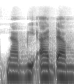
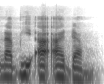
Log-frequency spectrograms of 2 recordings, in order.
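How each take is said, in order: First: The opening vowel is one smooth, long sound. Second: The opening vowel is broken into two separate parts. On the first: The speaker calls it right. "Nama Nabi Nabi Adam" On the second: The speaker calls it wrong. "bukan Nabi A Adam"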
